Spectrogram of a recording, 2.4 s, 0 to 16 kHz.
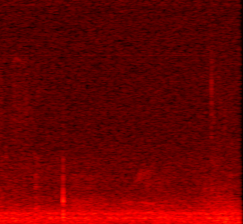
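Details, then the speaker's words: Replacement Noctua NF-A9 5 V 92 mm cooling fan in a 60 W Chinese CO2 laser, replacing a noisy 110 V fan, powered from the laser's power supply, just after installation: quiet even airy whir with faint steady hum, no rattle, running normally. "There we go. It's running. Just like we wanted."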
